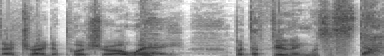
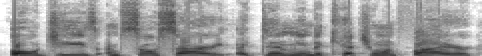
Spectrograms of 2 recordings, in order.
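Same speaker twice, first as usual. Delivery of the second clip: put-on high falsetto girl, apologetic; sorry girl; 14 semitones higher than usual. A narrator's reading. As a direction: fret like a flustered young woman. Apologetic girl voiced in story.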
